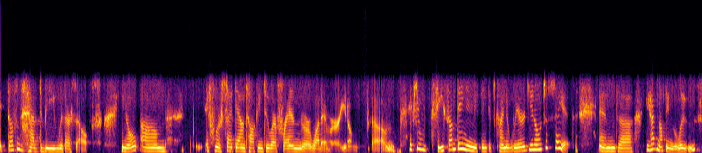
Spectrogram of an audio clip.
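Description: A woman with an ordinary speaking voice at a fairly low pitch, with lively intonation, a moderate pace and very even loudness. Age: 50s. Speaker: melanoma survivor and awareness advocate. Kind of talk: radio interview.

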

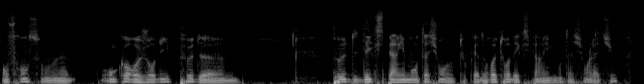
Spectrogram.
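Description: A man speaks at a fairly quick pace in a fairly low, dark, mellow voice with fairly even intonation. Long, frequent pauses break up his speech. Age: 40s. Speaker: drone company founder. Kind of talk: interview. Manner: halting.

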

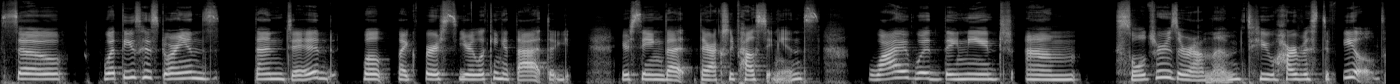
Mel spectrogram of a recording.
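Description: A woman with an American accent speaks at a very slow pace, her pitch high and her intonation fairly even. Her loudness stays very even, and the recording is very clean with a silent background. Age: 20s. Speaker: artist. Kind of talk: interview. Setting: studio. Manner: halting, many fillers.

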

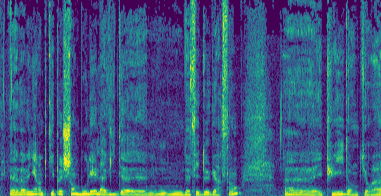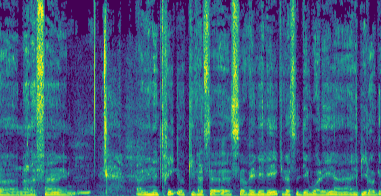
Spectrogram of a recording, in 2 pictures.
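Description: The speaker goes at a fairly slow pace, with very even loudness and ordinary pitch variation. Background noise is noticeable. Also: man, fairly high pitch for a man. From southern France, Gard (Calvisson). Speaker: novelist. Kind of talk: radio interview. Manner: hesitant, many fillers.

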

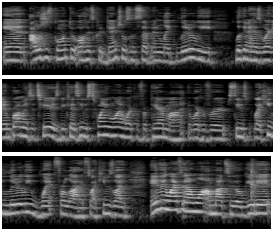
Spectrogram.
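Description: Audible room echo surrounds a woman with an American accent. She speaks at a very fast pace and a medium pitch. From New York. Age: 20s. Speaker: social media influencer and podcast host. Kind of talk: casual chat. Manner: animated.

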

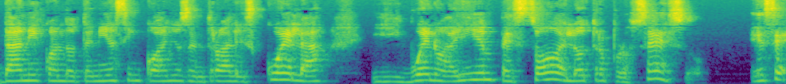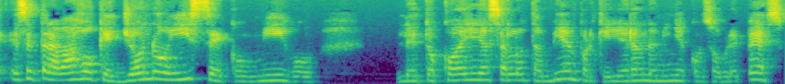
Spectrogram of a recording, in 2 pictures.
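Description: Fairly quick and fairly high-pitched, a woman talks in an unremarkable speaking voice with ordinary pitch variation. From Ecuador, coast (Manabí). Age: 40s. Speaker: plus-size model and lingerie entrepreneur. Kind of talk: interview.

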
